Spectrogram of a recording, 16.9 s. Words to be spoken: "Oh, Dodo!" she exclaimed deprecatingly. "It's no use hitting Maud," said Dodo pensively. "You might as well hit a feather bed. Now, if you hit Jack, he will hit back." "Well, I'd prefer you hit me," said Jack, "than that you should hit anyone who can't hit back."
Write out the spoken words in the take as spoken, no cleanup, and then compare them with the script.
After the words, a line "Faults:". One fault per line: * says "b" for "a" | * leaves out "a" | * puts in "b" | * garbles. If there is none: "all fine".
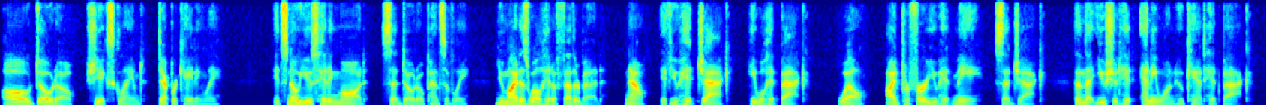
"Oh, Dodo!" she exclaimed deprecatingly. "It's no use hitting Maud," said Dodo pensively. "You might as well hit a feather bed. Now, if you hit Jack, he will hit back." "Well, I'd prefer you hit me," said Jack, "than that you should hit anyone who can't hit back."
Faults:
all fine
